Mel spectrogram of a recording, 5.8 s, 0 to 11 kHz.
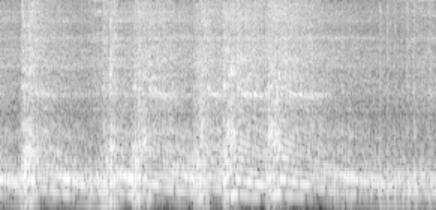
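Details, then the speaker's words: Stihl 026 chainsaw, cylinder hot, carburetor being tuned: revs up and sags repeatedly without clearing to a crisp top end; running too rich, wandering tune and fuel spitting from carb, carb suspected faulty. "okay just give me a second here friends sauce too rich right now friends"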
